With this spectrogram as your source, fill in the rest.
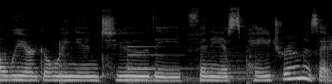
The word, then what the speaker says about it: Phineas: Okay, so now we are going into the Phineas Page room. Is that how you pronounce that?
